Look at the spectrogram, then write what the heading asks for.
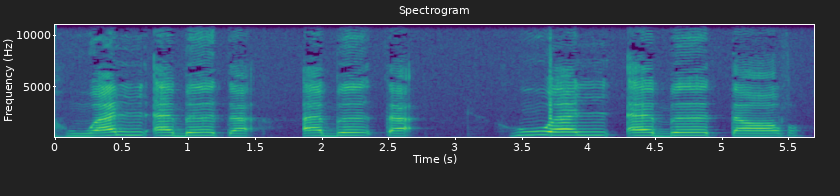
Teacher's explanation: Cara bacanya memantul tapi pantulannya kecil aja, nggak usah ditahan ya. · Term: qalqalah sugro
